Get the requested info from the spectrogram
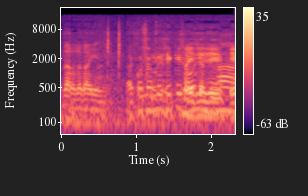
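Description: Indistinct men's voices from a seated crowd, talking over one another, with a brief lull about a second in.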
